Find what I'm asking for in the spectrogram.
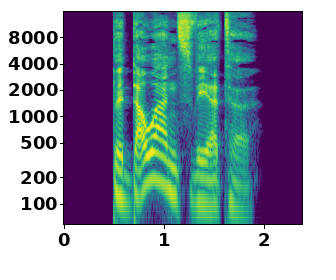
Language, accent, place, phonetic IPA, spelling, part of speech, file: German, Germany, Berlin, [bəˈdaʊ̯ɐnsˌveːɐ̯tə], bedauernswerte, adjective, De-bedauernswerte.ogg
- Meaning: inflection of bedauernswert: 1. strong/mixed nominative/accusative feminine singular 2. strong nominative/accusative plural 3. weak nominative all-gender singular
